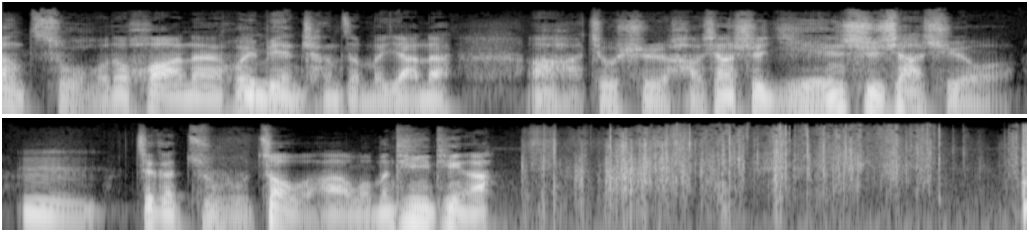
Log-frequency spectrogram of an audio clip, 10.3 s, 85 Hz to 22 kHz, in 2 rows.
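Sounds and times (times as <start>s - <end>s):
speech: 0.0s - 8.2s
paper being crumpled: 7.7s - 10.2s.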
